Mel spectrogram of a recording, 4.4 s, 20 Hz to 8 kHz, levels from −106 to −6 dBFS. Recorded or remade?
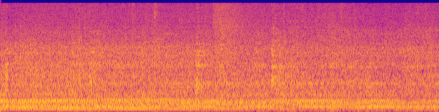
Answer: recorded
